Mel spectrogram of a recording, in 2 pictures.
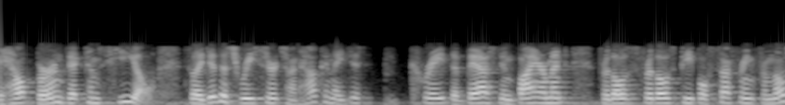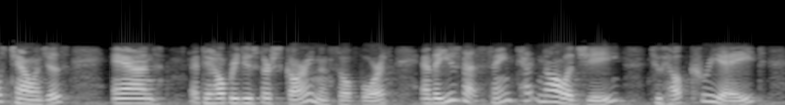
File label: Corporate Smooth Training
